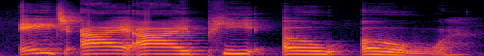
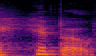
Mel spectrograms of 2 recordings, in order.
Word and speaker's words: Hiipoo: Hiipoo. I wanted to say hippo first, but it's Hiipoo Sublimation Ink.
